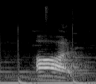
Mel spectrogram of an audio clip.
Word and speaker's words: hour: Honest, are, honor. Letter H is silent in all these words.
